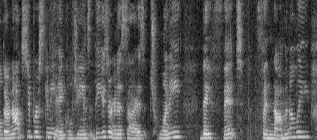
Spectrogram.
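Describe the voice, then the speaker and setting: A woman's voice, fairly high in pitch with ordinary pitch variation, over noticeable background noise. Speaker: fashion youtuber. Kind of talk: unboxing try-on video. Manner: casual, chatty.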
